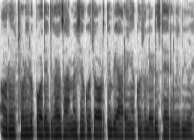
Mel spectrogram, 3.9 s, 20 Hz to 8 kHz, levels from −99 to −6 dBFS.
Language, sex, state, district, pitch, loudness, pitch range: Hindi, male, Bihar, Patna, 130 Hz, -16 LUFS, 125-135 Hz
